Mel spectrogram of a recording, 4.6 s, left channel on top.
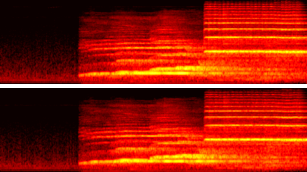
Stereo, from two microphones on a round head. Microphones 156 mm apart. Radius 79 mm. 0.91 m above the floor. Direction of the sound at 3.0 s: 55° left (ahead or behind).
